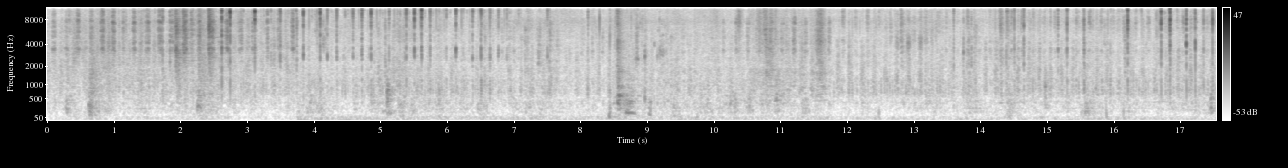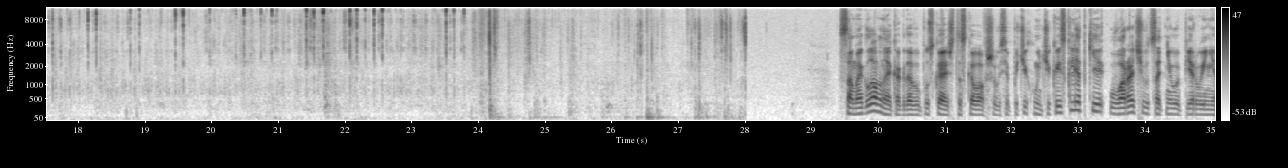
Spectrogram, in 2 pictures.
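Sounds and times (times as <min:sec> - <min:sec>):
rabbit grinding its teeth: 0:00.0 - 0:25.0.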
